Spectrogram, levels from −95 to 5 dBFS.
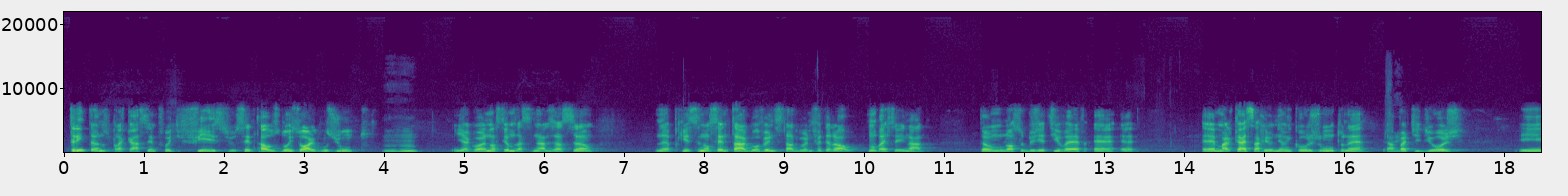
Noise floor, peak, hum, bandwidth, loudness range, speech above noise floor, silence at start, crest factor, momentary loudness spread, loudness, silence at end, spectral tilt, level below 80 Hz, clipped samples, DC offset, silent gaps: -64 dBFS; 0 dBFS; none; over 20 kHz; 3 LU; 41 dB; 0.05 s; 22 dB; 11 LU; -23 LUFS; 0 s; -4 dB/octave; -68 dBFS; under 0.1%; under 0.1%; none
